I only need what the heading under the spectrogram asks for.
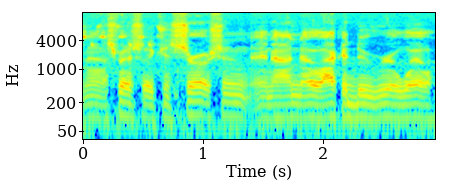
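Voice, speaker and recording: With a Southern US accent and a dark, mellow tone, the voice moves at a fairly quick pace amid audible room echo. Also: man. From US South, North Carolina. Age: 40s. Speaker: homeless man. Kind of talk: street interview.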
